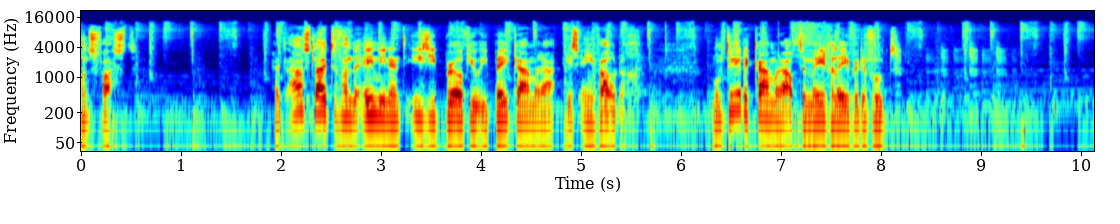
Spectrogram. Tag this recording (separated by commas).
Speech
